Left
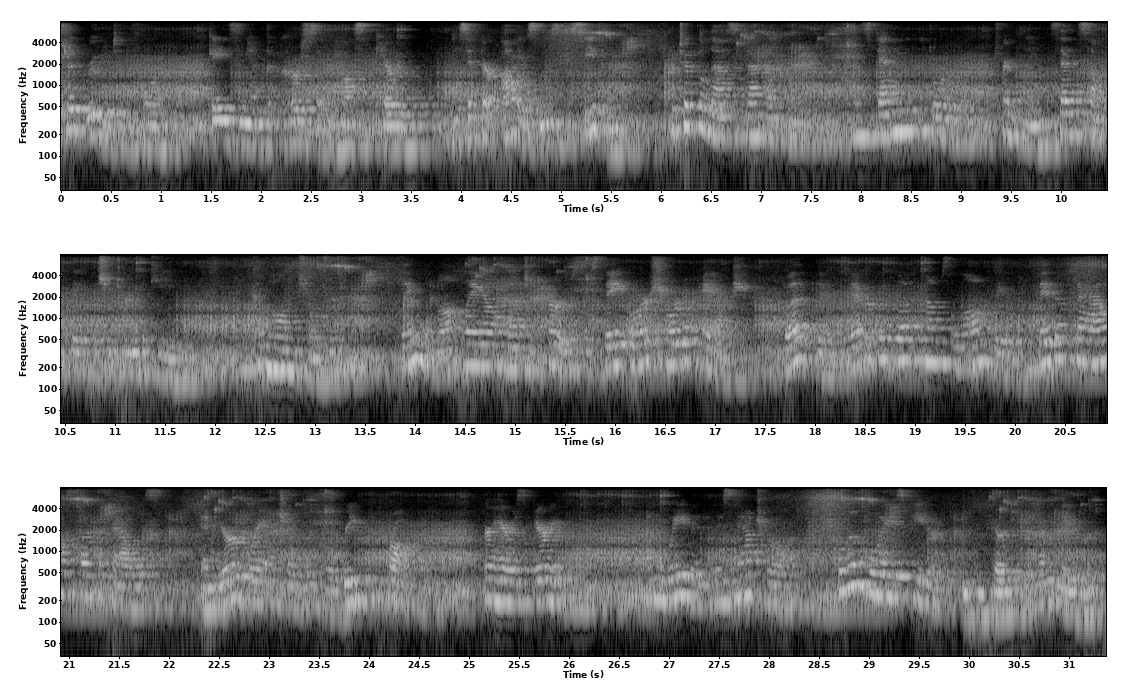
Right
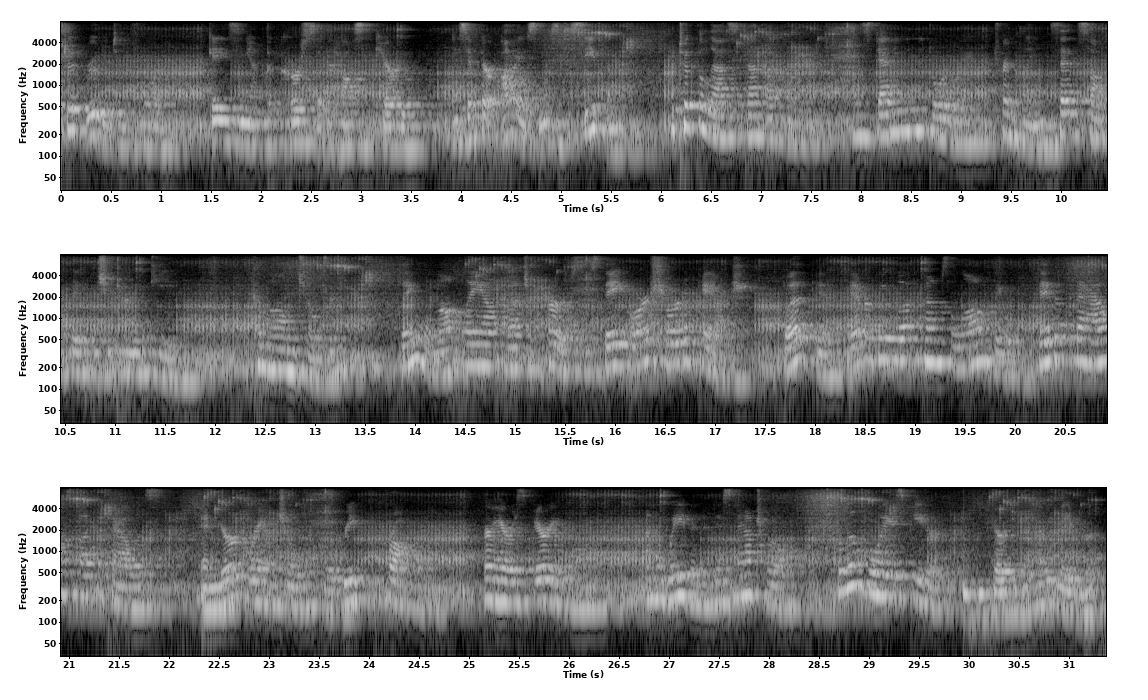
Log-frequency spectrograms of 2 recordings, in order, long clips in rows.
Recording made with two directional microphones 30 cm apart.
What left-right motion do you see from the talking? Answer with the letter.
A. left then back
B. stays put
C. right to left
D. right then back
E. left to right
B.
